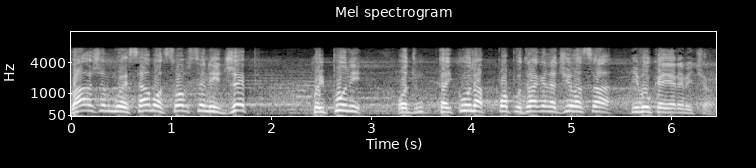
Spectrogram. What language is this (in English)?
Serbian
